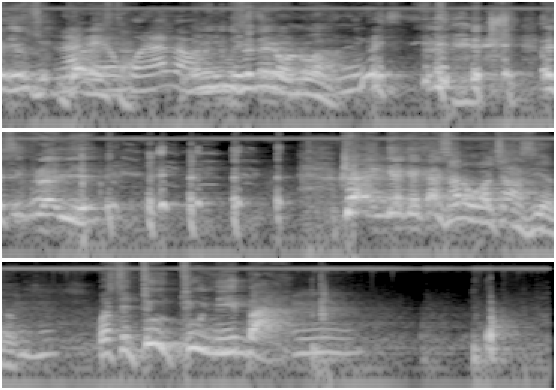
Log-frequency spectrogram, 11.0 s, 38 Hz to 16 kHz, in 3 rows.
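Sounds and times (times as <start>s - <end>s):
person speaking: 0.0s - 2.6s.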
